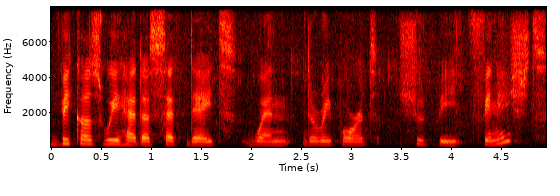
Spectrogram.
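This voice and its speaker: Recorded with a dry, close sound and no echo, a woman with a Dutch accent speaks very slowly at a medium pitch with ordinary pitch variation. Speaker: expert witness. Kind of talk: witness testimony. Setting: courtroom. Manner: hesitant.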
